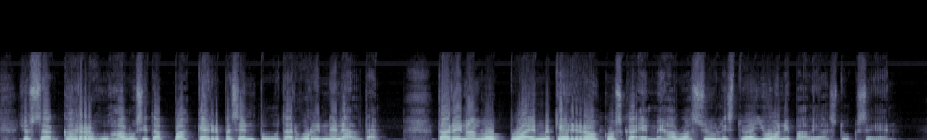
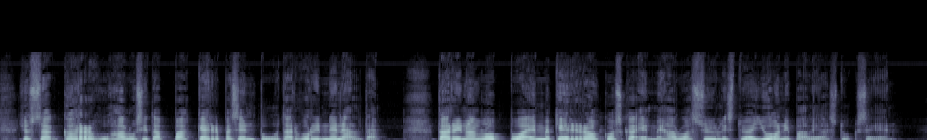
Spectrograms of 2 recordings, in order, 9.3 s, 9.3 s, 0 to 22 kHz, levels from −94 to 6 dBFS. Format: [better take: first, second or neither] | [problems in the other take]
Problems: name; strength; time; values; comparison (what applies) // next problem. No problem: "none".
second | distortion; slight; 10 dB below the speech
